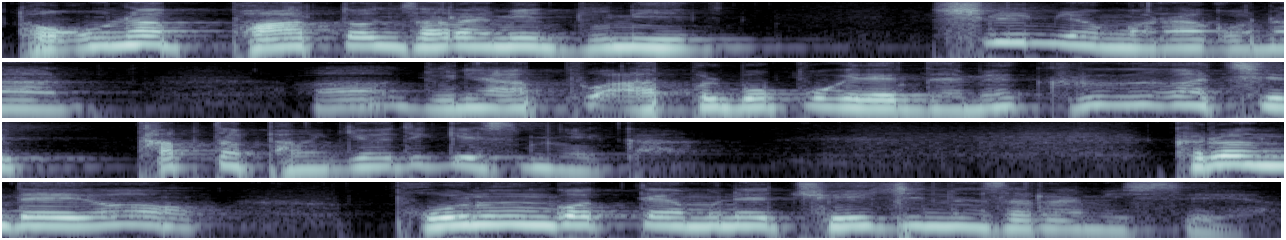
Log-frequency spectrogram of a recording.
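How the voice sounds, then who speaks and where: Male pastor, high voice, dramatic sermon delivery with big swings in volume. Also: moderate pace. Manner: dramatic, swings from loud emphatic scripture reading to low hushed asides.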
